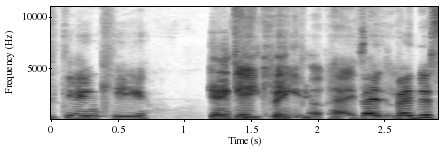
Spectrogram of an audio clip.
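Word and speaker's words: Ganke: It's like gain, like to gain something, and key, like a key. Gain key.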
